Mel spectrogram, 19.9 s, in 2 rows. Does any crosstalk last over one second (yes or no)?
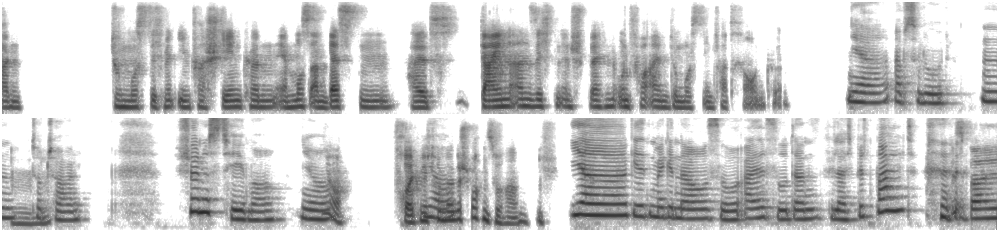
no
